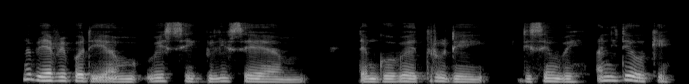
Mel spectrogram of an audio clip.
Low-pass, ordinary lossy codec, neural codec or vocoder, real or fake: 7.2 kHz; none; vocoder, 24 kHz, 100 mel bands, Vocos; fake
